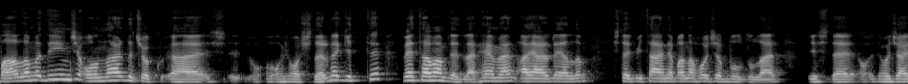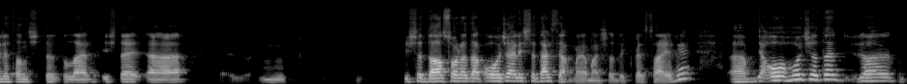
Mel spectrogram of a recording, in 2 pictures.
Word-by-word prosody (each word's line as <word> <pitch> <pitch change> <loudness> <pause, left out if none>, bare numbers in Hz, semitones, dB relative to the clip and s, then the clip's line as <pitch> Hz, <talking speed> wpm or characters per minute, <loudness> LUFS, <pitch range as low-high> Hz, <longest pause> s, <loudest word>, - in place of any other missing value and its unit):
bağlama 185 +7 +3
deyince 225 +1 +1
onlar 180 +5 +2
da 175 - 0
çok, 140 -3 -3
aaa, 120 -1 +2
ş 125 +1 -15 0.2
ho - - -12
ho 125 -1 -5
hoşlarına 130 - 0
gitti 190 +6 -4 0.2
ve 185 0 +4
tamam 185 -3 +5
dediler. 120 -3 0
Hemen 155 +1 +1
ayarlayalım 140 +1 +1 0.2
işte 140 -2 -2
bir 140 -1 -4
tane 140 -2 +2
bana 140 0 +2
hoca 135 -3 -2
buldular 110 -1 -3 0.2
işte 125 -1 -2
ho 125 +1 -9
hocayla 125 -1 0
tanıştırdılar 115 -2 -4
işte, 115 0 -4
aaa, 110 0 +1 0.8
ııı, 110 +1 -11
ımm 110 -1 -9 1.2
İşte 130 +1 -3
daha 140 +1 +9
sonradan 150 -1 +2
o 155 - +3
hocayla 160 +1 +3
işte 155 0 -5
ders 155 0 +2
yapmaya 95 -1 -3
başladık 90 0 -9
vs. 105 +1 -8
Eee, 205 - -2 0.7
ya, - - -1
o 185 0 +5
hocada, 225 0 +1 0.2
eee, 160 0 0
140 Hz, 150 wpm, -23 LUFS, 120-160 Hz, 1.2 s, daha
